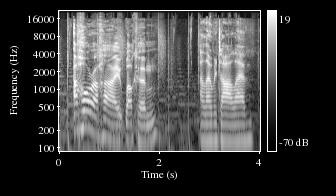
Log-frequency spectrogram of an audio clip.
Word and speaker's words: A'whora: She invented the word Dora to rhyme with her name. It's Awhora. Awhora, hi, welcome.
